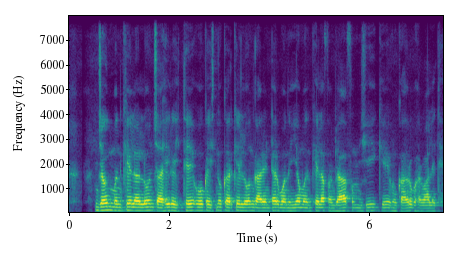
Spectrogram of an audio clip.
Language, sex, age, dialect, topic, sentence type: Chhattisgarhi, male, 18-24, Western/Budati/Khatahi, banking, statement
